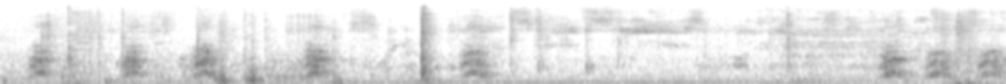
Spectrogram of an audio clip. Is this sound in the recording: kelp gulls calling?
no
